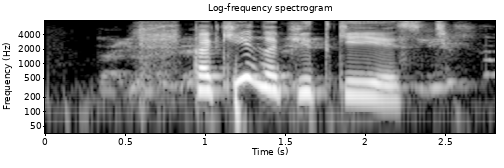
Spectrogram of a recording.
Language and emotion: Russian, positive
